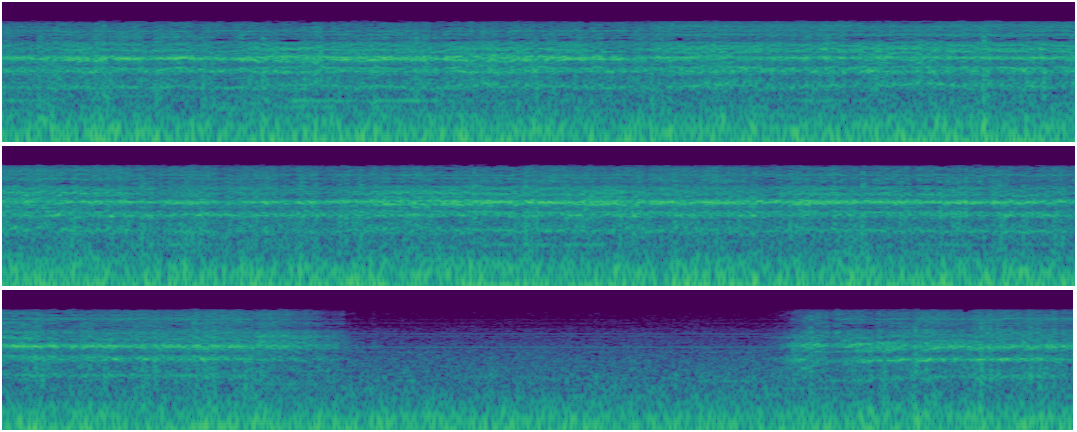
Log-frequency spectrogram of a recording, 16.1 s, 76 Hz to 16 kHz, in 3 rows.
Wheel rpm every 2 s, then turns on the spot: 160, 160, 160, 160, 160, 160, 30, 70.
none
